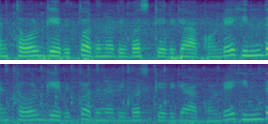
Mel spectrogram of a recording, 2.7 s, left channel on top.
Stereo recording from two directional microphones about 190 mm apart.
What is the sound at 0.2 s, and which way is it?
Speech, 35° left (ahead or behind).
